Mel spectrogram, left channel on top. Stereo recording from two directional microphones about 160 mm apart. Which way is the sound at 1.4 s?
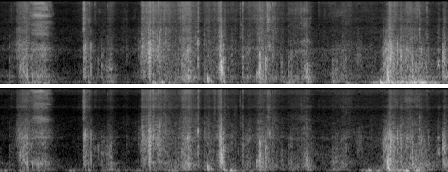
60° left (ahead or behind).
